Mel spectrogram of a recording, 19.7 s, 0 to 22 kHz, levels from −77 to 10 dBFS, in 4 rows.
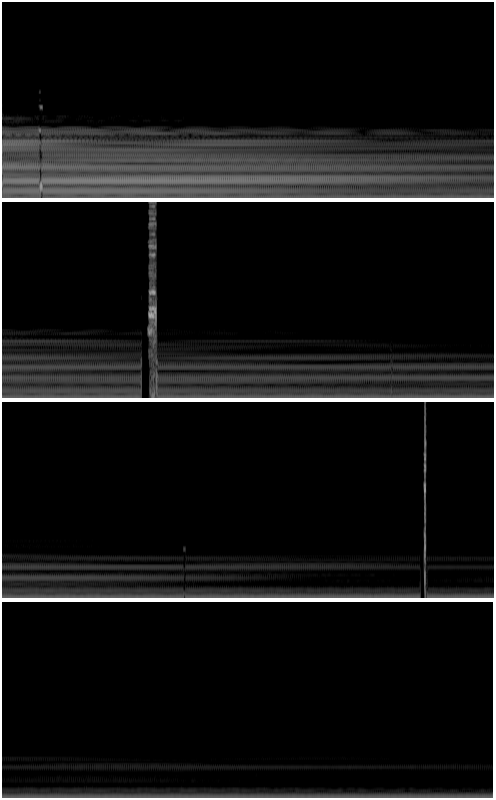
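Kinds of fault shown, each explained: Damaged data in a compressed stream: at 0.36–0.40 s, 6.29–6.48 s, 8.78–8.83 s, 11.65–11.67 s and 14.01–14.09 s, corrupted bytes in the encoded file make the decoder misread those frames. It loses its place and hunts for the next valid frame header. Each event is a brief chirp, squawk, click or short hole that cuts across the sound. The longest, near 6.3 s, lasts about 0.19 s.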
